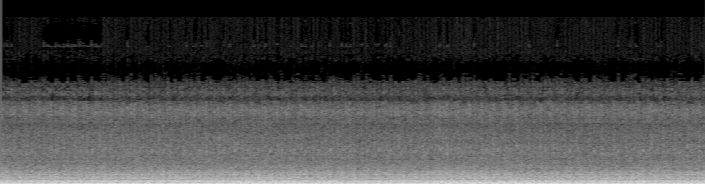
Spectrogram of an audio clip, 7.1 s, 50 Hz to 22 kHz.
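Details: 1968 Dodge C500 truck on a day about 15° colder than before, started after a shot of starting fluid and a jump from an extra truck; steady low idle, even beat near 170 a minute, no knocks or misses; normal idle.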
